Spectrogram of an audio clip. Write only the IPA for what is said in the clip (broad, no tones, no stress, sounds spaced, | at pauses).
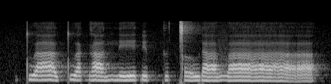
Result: tʷ aː tʷ a ɡ a n e ɗ e p k ə ǀ ɤ u̯ ɾ a v aː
